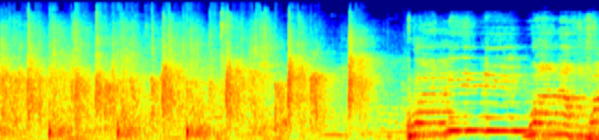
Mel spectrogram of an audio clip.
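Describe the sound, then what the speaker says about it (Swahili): A church congregation claps for Jesus, several rounds of applause ringing out in a reverberant hall, while a preacher's amplified voice carries over and between the clapping. "Pigie Bwana Yesu makofi"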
